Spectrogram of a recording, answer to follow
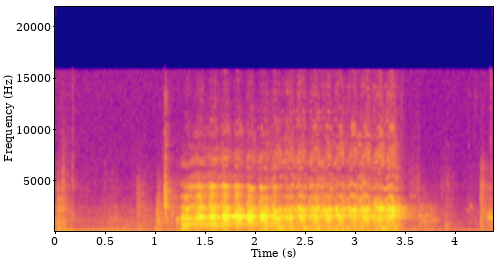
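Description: A high, quavering whinny-like call, starting about a second in, lasting about two seconds and cutting off sharply.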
